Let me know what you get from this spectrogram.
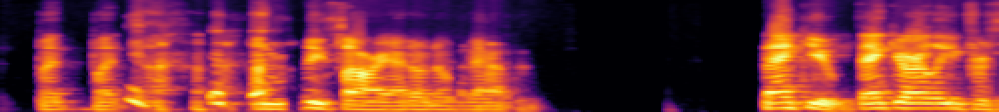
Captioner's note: laugh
